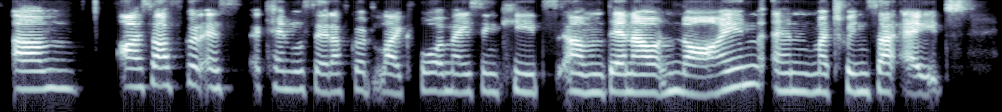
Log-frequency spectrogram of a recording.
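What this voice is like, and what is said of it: Slight German accent. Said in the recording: “I'm originally from Germany, so you will hear a little bit of an accent”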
